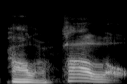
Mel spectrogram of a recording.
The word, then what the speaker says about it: Paolo: Paolo.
